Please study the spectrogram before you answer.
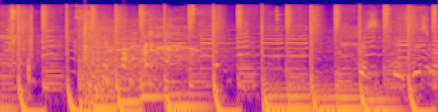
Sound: laughs loudly

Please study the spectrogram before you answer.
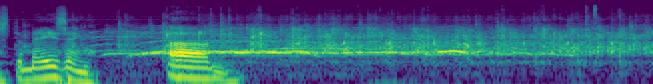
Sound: audience cheering

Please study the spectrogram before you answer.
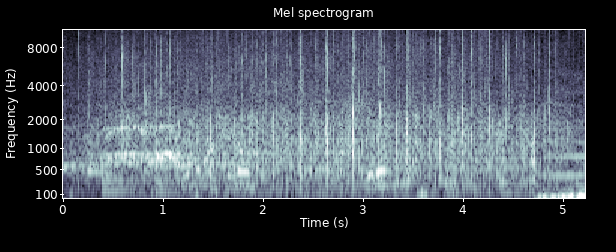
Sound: audience cheers and applauds

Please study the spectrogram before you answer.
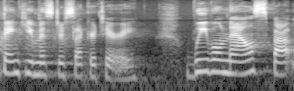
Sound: applause

